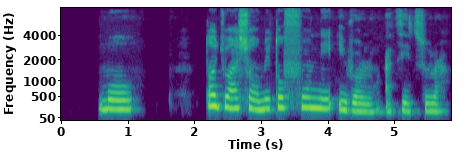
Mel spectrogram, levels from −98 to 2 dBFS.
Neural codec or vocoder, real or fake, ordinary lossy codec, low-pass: none; real; none; none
